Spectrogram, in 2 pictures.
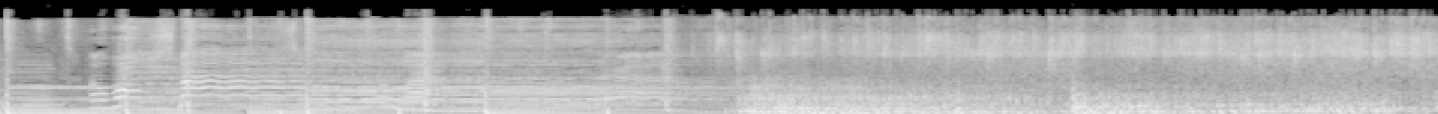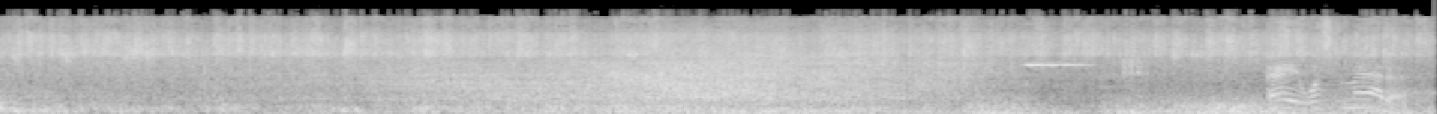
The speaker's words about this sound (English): And I'm afraid all alone out here in the storm. Yeah, it is raining pretty hard.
